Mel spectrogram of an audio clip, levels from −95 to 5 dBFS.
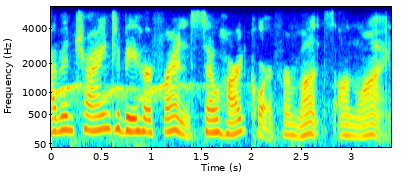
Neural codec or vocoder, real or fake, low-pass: none; real; 5.4 kHz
